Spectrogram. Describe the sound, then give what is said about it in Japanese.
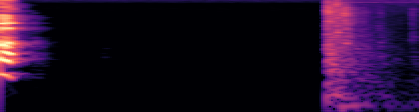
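A door is shut with a brief sharp knock right at the start, then near-total silence, then a heavier, duller thud that rumbles and fades out. “なんで、なんで閉めるの？お願い、入れてほしいの。お願い、入れて。”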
